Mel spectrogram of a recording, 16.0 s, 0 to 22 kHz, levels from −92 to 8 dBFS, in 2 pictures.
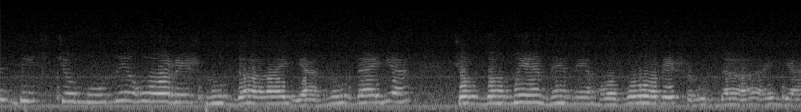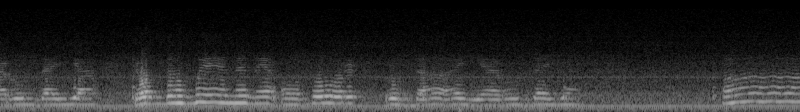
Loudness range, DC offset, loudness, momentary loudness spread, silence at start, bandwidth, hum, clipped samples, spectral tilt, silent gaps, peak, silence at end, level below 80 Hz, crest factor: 7 LU; under 0.1%; -32 LUFS; 13 LU; 0 s; 16 kHz; none; under 0.1%; -8.5 dB/octave; none; -14 dBFS; 0 s; -56 dBFS; 18 dB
